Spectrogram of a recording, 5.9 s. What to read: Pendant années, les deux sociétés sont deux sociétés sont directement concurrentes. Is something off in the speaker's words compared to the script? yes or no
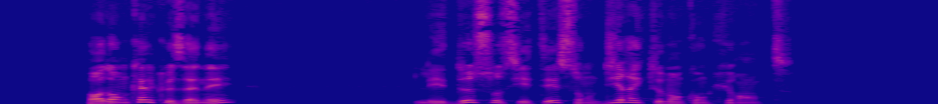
yes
